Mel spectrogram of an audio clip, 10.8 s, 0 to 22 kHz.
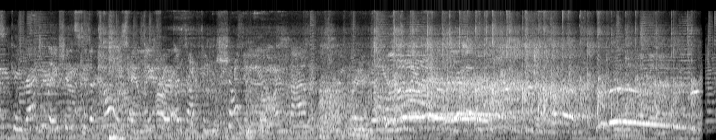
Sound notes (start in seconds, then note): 5.4 everyone cheering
